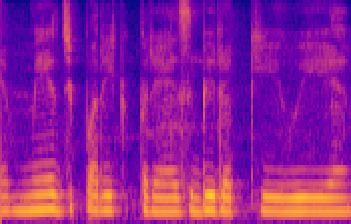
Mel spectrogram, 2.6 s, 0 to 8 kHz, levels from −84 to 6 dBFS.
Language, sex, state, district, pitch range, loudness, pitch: Hindi, female, Uttar Pradesh, Shamli, 185-200 Hz, -16 LUFS, 190 Hz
